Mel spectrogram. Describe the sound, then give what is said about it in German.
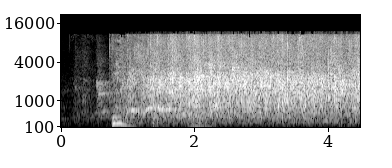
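An audience bursts into sustained applause after a baptism. The applause quickly swells and stays loud with dense clapping, and a few brief voices or cheers are mixed in at the start. “Okay, das ist zwar super, aber können wir einen großen Applaus nach der 9. Person machen?”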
